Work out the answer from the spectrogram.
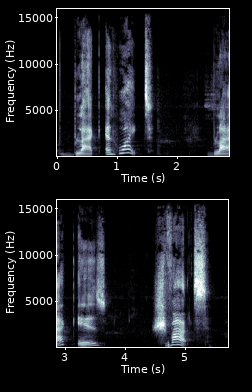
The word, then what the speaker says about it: schwarz: Black is schwarz, schwarz. The spelling? S-C-H-W-A-R-Z. Remember, S-C-H, this combination of consonants is pronounced as sh, just like the initial sound of the English word shower.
